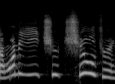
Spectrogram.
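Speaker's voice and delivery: very high, squeaky put-on boxer voice, way up. Quoting a famous line, then asking if the others liked it: Mike Tyson impression. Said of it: "you like that impression?".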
